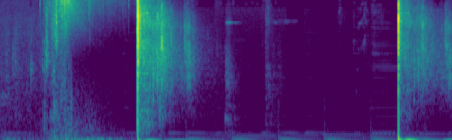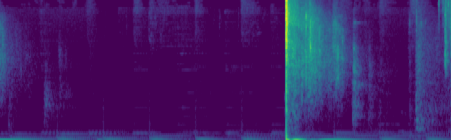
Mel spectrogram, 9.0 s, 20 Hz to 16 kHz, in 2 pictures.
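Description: Three sharp .300 Blackout rifle shots from a SIG Sauer rifle loaded with Fiocchi 147-grain cartridges ring out at slow, uneven intervals, each a loud crack followed by a decaying echo, with faint low hum in between.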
